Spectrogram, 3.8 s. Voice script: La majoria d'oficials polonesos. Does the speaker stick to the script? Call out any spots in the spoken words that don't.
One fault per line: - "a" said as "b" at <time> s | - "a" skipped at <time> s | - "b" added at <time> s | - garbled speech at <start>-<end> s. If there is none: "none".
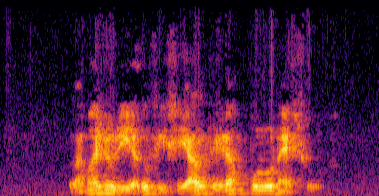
- "eren" added at 2.2 s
